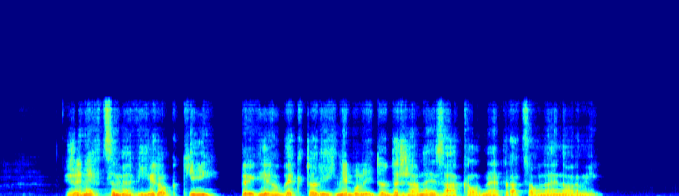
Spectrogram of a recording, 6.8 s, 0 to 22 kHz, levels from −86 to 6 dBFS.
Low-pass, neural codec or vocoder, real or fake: 10.8 kHz; codec, 44.1 kHz, 2.6 kbps, SNAC; fake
